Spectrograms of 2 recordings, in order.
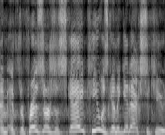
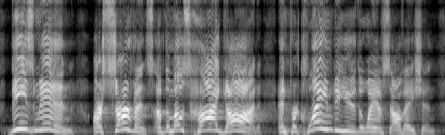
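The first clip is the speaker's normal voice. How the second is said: loud, slow, drawn-out heckling cry; 5 dB louder than usual. Preaching about the possessed girl following Paul, retelling her loud heckling. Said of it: "She had a real loud voice".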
